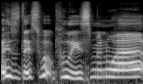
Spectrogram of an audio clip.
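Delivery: put-on quirky teen voice. Mimicking her own past line from an old video: imitating her quirky sixteen-year-old self. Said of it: "Me being like".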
